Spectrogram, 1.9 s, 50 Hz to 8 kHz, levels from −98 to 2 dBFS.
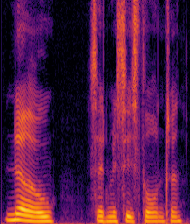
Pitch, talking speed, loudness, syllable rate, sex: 170 Hz, 125 wpm, -17 LUFS, 3.4 syllables/s, female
